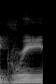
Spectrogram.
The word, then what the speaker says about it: Gris: I think it's called Gris. It's spelled G-R-I-S.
